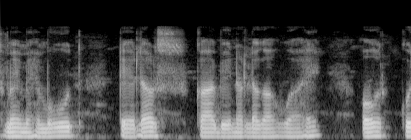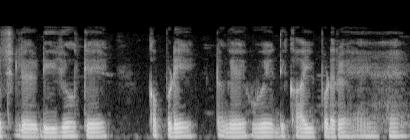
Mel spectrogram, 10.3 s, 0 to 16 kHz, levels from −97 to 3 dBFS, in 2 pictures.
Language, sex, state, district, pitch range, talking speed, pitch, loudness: Hindi, male, Uttar Pradesh, Lalitpur, 105-115 Hz, 110 wpm, 110 Hz, -18 LUFS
